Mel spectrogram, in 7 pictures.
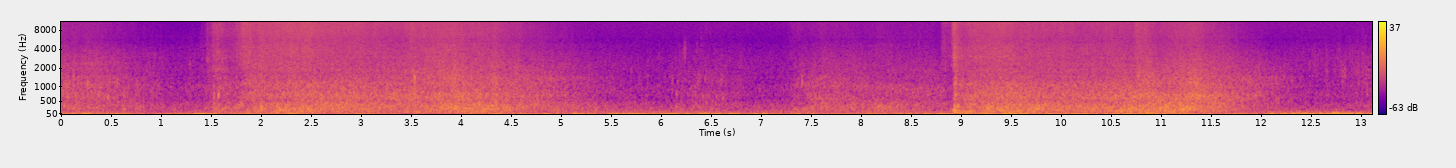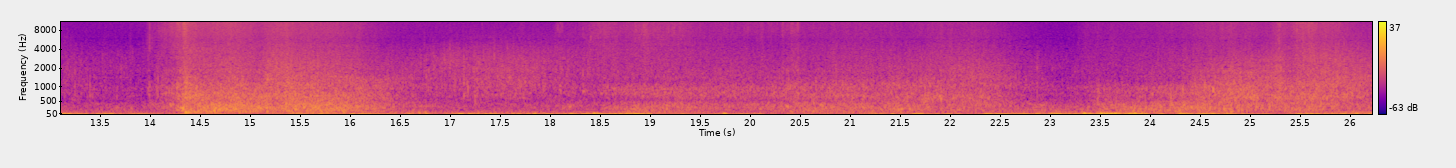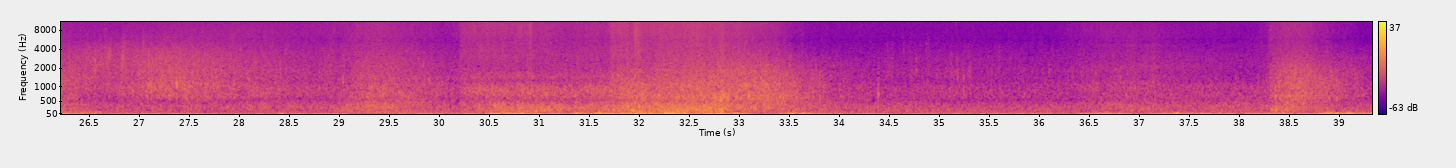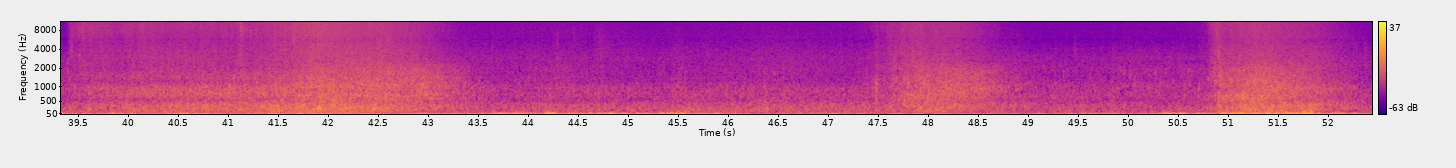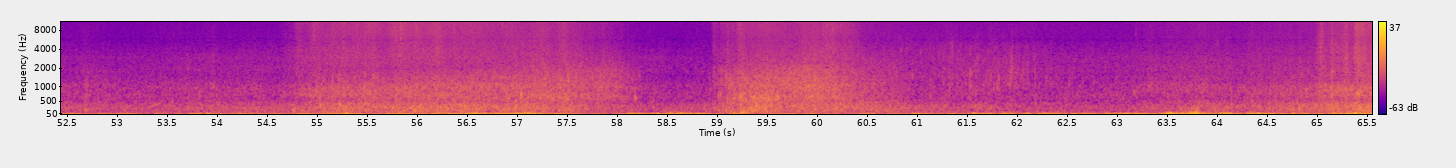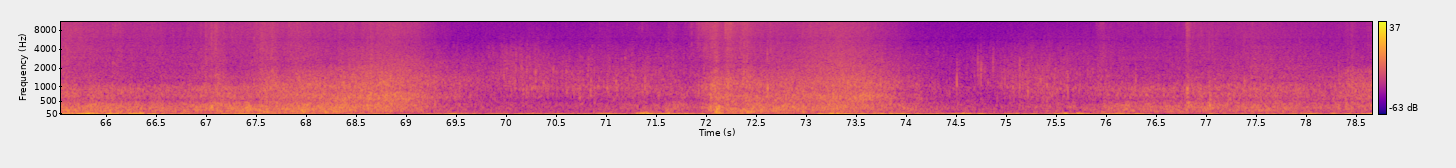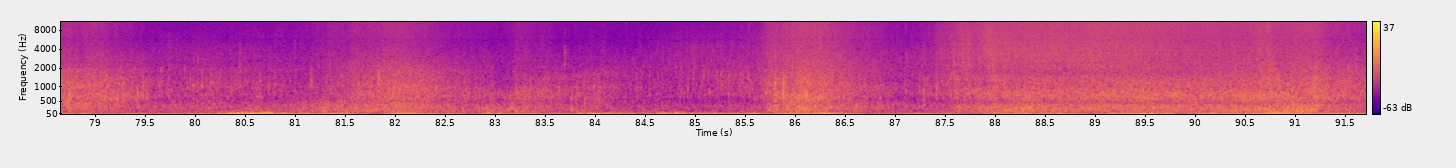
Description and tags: Tropical beach waves on pebbled shore
Waves washing up onto the pebbled shore in St. Croix.
coast, shore, seaside, wave, coastal, waves, sea, water, surf, beach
